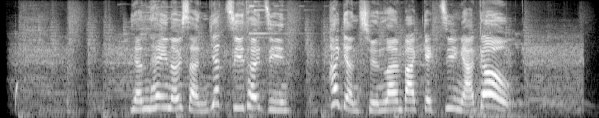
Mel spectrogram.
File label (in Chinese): 粵語女聲; Darlie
